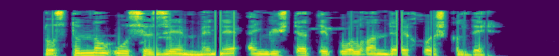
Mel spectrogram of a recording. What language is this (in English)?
Uyghur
